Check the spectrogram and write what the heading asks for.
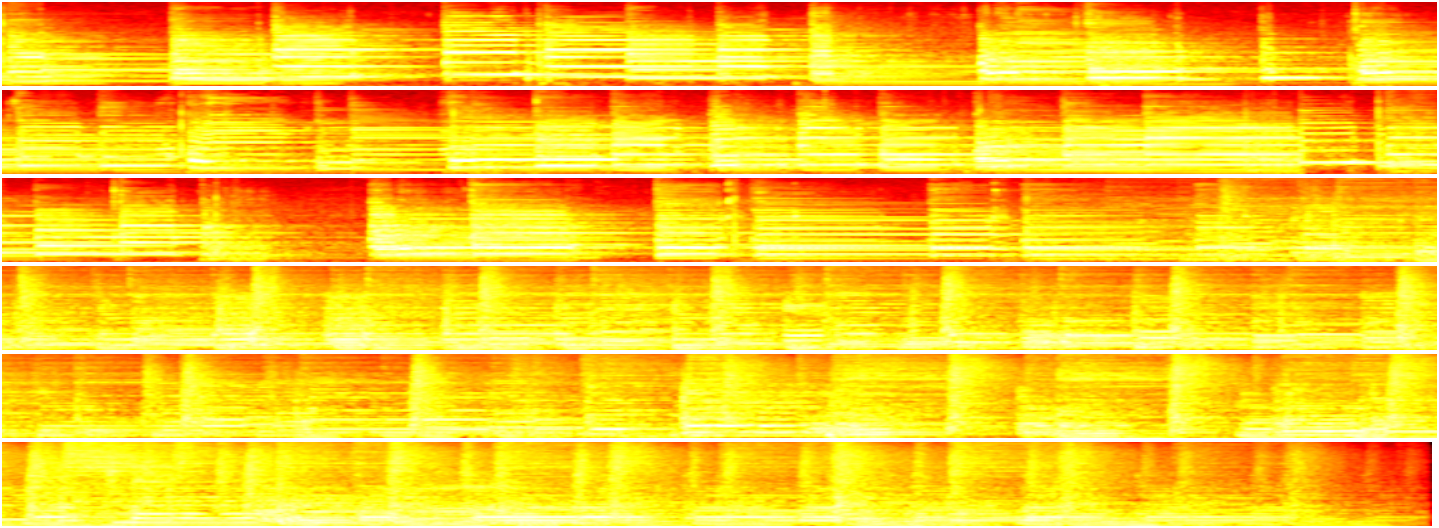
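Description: Live blues music: a guitar picks a blues line on its own, then drums and the rest of the band come in about halfway through with a steady beat.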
